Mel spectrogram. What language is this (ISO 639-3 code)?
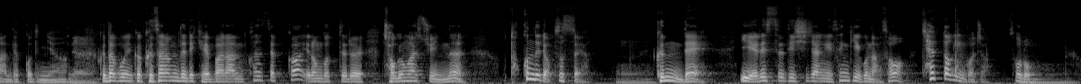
kor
